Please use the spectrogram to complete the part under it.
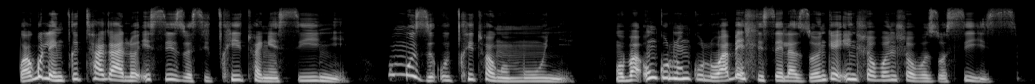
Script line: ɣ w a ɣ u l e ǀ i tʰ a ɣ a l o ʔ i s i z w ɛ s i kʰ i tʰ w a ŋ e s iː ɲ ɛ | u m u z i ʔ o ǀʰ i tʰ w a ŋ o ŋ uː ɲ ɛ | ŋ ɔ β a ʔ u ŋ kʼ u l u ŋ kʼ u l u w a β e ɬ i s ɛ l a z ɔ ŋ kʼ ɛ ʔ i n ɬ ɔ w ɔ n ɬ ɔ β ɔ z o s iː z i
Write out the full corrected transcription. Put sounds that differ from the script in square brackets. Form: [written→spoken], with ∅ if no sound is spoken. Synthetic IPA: ɣ w a ɣ u l e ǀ i tʰ a ɣ a l [o→ɔ] ʔ i s i z w ɛ s i [kʰ→ǀʰ] i tʰ w a ŋ e s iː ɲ ɛ | u m u z i ʔ [o→u] ǀʰ i tʰ w a ŋ o [ŋ→m] uː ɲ ɛ | ŋ ɔ β a ʔ u ŋ kʼ u l u ŋ kʼ u l u w a β e ɬ i s ɛ l a z ɔ ŋ kʼ ɛ ʔ i n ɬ ɔ [w→β] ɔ n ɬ ɔ β ɔ z o s iː z i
